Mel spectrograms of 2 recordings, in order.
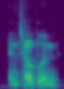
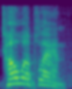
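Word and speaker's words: Toaplan: the Capcom, Irem, and Toplin, which is a lot of fun. Toa Plan. You said potatoes. I know you'll. If you're gonna pronounce it incorrectly, do it on purpose.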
